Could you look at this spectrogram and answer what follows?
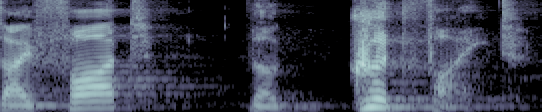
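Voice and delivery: good punched slow and loud; the good fight, with good stretched and loud; stress on good. Shown as a demonstration. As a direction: lean hard on the word good. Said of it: "I would emphasize the word good".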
